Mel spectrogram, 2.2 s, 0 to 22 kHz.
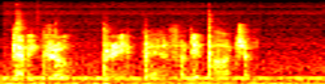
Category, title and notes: Soundscapes > Indoors
Cabin crew prepare for departure
The announcement made from the captain to the cabin crew to prepare for departure right before taking off. Recorded with Tascam Portacapture X6
flight, field-recording, announcement, crew, take-off, cabin, airplane, departure, airport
